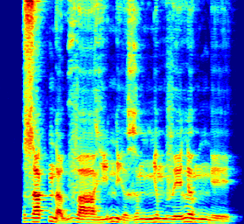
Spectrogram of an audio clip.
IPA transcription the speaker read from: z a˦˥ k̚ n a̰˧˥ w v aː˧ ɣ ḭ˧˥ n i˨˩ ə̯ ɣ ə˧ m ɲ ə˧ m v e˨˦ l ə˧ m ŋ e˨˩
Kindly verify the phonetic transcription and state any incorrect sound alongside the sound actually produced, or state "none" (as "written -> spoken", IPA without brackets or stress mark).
none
